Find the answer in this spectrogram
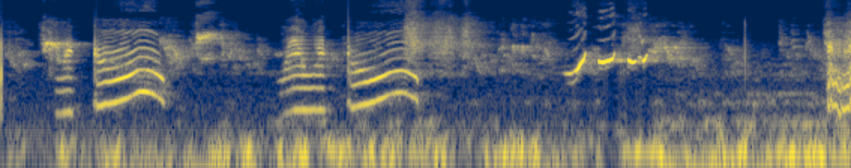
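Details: Indian ringneck parakeet, a male pet bird, talking in a series of hoarse, arching speech-like syllables, roughly one every second, ending with a brief sharp whistle and a burst of noise.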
